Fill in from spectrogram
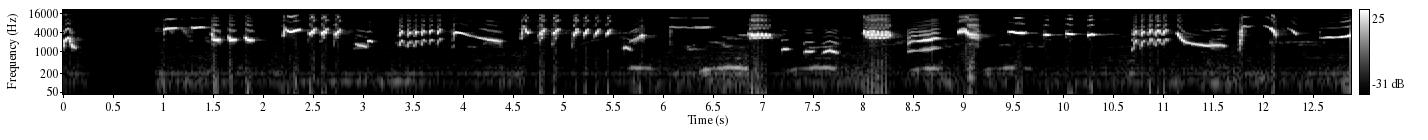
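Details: Long, rich song of an Asian pied starling in the morning, used to train caged birds to sing: dense bursts of chattering clicks, rapid whistled trills, harsh rasps and sliding notes following one another with hardly a pause.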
